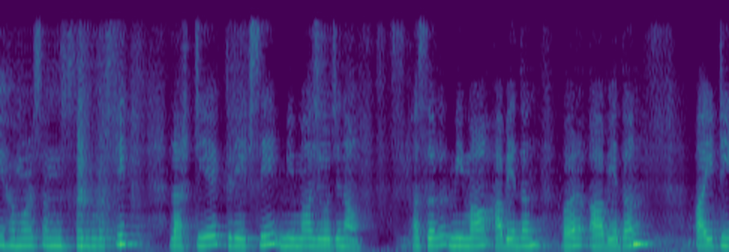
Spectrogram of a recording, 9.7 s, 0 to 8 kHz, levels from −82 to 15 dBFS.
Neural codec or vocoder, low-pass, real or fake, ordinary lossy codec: codec, 24 kHz, 0.5 kbps, DualCodec; 7.2 kHz; fake; none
